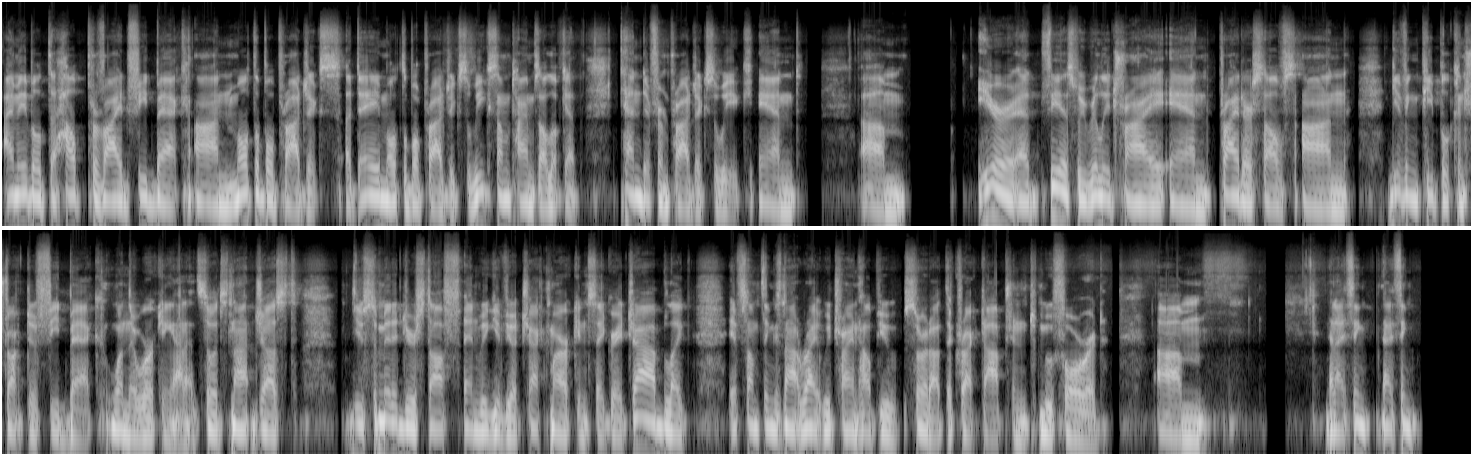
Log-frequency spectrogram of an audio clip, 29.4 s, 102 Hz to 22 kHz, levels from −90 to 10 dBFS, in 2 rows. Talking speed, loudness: 180 wpm, -13 LUFS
